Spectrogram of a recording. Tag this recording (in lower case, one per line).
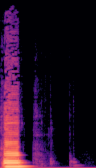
musical instrument
woodwind instrument
music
